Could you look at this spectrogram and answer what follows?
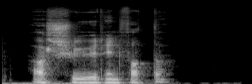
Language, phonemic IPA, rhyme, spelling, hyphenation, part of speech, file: Norwegian Bokmål, /aˈʃʉːrɪnfatːa/, -atːa, ajourinnfatta, a‧jour‧inn‧fat‧ta, adjective, Nb-ajourinnfatta.ogg
- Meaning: enframed so that the top and bottom are free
